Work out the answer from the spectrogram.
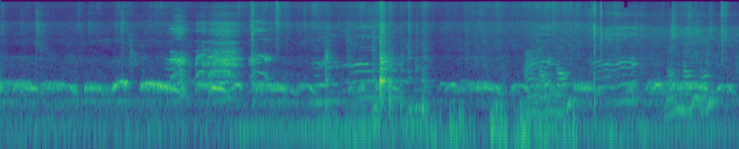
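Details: Lopburi, Thailand spotted dove kept as a medium-voiced one-kuk decoy bird, cooing in low rolling phrases through the first half, then mixed with other chirping bird calls, knocks and clatter.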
